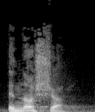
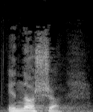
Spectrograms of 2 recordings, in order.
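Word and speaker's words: enosha (אנשא): And the Aramaic term here translated men is enosha, enosha. And it's spelled Aleph from right to left, Aleph, Nun, Shin, Aleph, enosha.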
